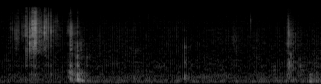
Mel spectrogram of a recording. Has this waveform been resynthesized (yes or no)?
yes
